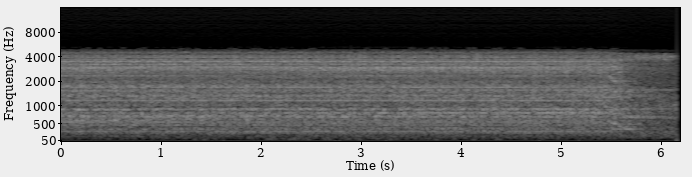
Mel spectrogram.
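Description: Baileigh RDB-250 electric rotary draw tube bender running under load as its die turns and wraps an aluminium tube into a bend, a steady motor-and-gear whine. Near the end the pitch drops and the drive stops as the bend reaches its programmed angle.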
